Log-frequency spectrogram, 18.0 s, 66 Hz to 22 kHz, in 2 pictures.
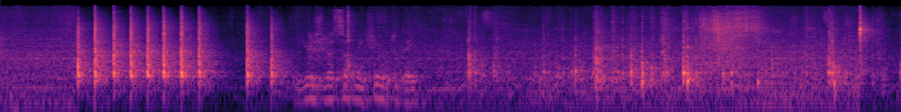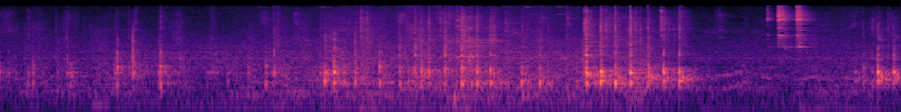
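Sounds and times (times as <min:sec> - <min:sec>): containers and utensils clicking: 0:08.3 - 0:18.0.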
